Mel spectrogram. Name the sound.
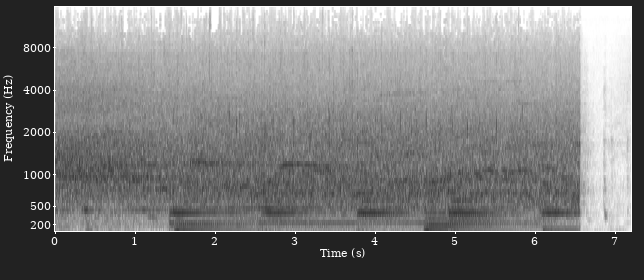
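concert audience applauding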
